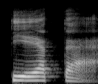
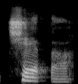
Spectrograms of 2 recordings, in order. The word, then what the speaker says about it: tietää: T-I and T-Y combinations are not pronounced as CH. So it's työtä, not chota. Tietää, not cheta.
